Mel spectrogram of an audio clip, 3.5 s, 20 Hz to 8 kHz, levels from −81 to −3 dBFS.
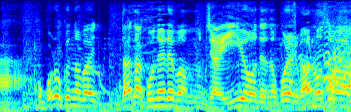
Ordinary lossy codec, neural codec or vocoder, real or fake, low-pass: none; none; real; none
